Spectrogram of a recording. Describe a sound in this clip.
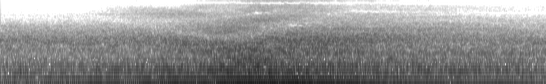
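A car passes close by with a rising and fading whoosh.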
